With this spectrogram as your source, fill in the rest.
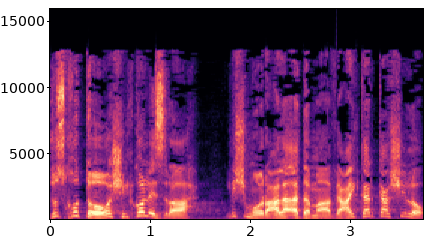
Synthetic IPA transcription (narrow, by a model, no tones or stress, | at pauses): zusxʊt̪oʃilkolʔɪzɾɑːħ | liʃmoːɾʕalaʔad̪amavɪʕalkaɾˤkaʕʃilo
